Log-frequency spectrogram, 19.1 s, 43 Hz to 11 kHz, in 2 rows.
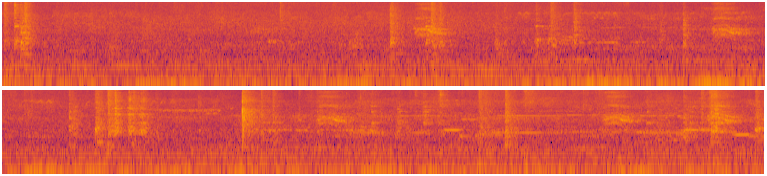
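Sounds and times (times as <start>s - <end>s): crows cawing: 5.1s - 5.7s, 8.8s - 9.5s, 13.3s - 14.3s, 17.0s - 19.0s.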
